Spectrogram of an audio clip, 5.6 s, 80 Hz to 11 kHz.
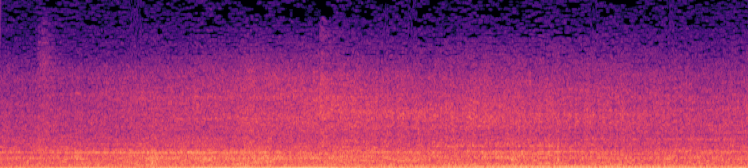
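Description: Bugatti EB110's quad-turbo V12 running at a steady low engine note as the car rolls slowly past, with no revving.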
